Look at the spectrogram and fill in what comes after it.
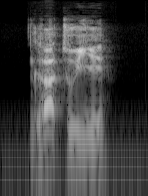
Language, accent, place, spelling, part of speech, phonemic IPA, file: French, France, Lyon, grattouiller, verb, /ɡʁa.tu.je/, LL-Q150 (fra)-grattouiller.wav
- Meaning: to itch, scratch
